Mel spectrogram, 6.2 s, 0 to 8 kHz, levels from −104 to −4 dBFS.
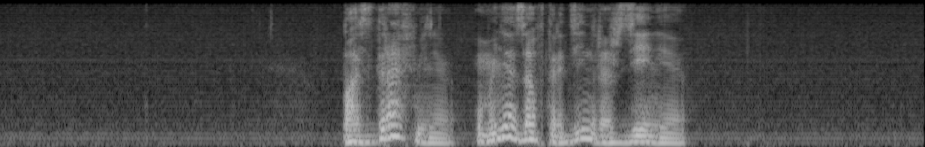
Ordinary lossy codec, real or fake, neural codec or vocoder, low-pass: none; fake; vocoder, 24 kHz, 100 mel bands, Vocos; 7.2 kHz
